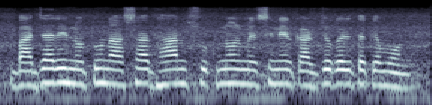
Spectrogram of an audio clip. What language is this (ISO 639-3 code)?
ben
